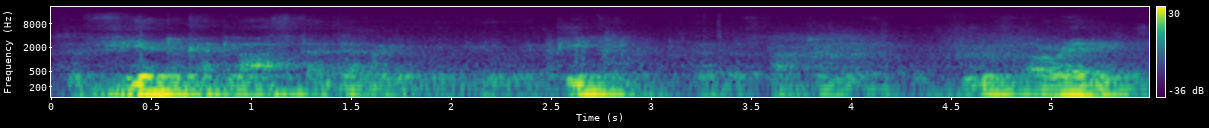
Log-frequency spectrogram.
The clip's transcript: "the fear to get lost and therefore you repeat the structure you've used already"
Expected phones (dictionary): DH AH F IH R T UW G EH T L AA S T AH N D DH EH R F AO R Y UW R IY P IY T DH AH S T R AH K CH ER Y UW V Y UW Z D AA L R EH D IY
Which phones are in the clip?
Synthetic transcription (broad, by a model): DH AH F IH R T UW G EH T L AA S T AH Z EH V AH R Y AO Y Y UW R IY P IY T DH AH S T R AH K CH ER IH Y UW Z AA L R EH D IY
